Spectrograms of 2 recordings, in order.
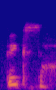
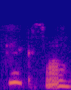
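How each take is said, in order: First: Soft breathy whisper; whispered big sigh. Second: Dramatic sigh. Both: Shown as a demonstration.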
